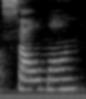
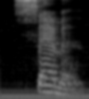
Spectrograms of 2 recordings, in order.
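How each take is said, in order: First: The L sound is pronounced in the word. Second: The L sound is silent in the word. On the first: The speaker calls it wrong. "Not salmon" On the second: The speaker calls it right. "this is actually pronounced salmon"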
